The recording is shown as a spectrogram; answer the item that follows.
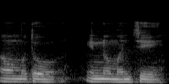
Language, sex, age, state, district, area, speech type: Telugu, male, 18-30, Andhra Pradesh, Nellore, urban, spontaneous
